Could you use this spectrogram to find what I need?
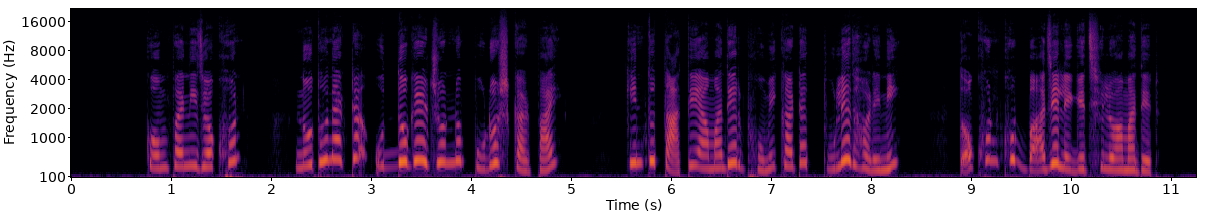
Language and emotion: Bengali, sad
